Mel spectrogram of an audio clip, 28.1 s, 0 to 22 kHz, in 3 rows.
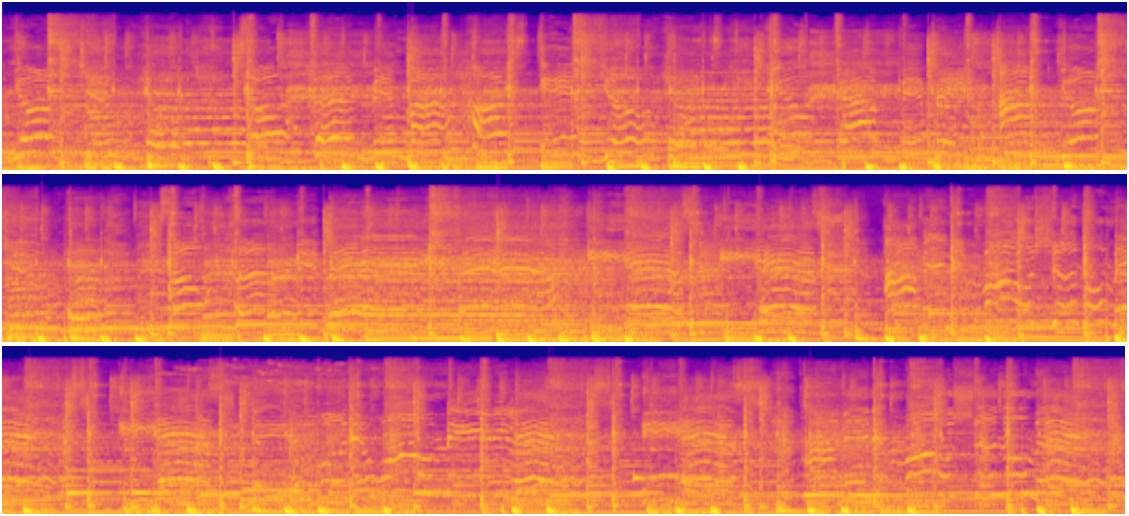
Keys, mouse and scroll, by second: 3.1-4.9 drag, 4.9-6.4 middle drag, 6.4 shift+a, 8.9 middle click, 9.6-10.7 scroll up 6, 10.7 shift+a, 14.4-16.0 drag, 16.0-16.5 scroll up 5, 18.0-28.1 drag.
